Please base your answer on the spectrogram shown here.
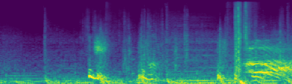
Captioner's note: punch, groans; thud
